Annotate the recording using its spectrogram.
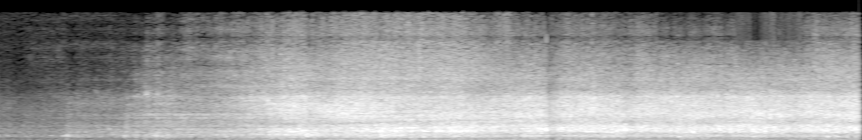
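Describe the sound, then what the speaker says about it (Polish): A PESA Dart passenger train passes through Warszawa Włochy station. A broad rushing roar swells over the first two seconds, then holds steady and loud to the end, with no voices. "No i mam, widzowie, kolejnego darta."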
